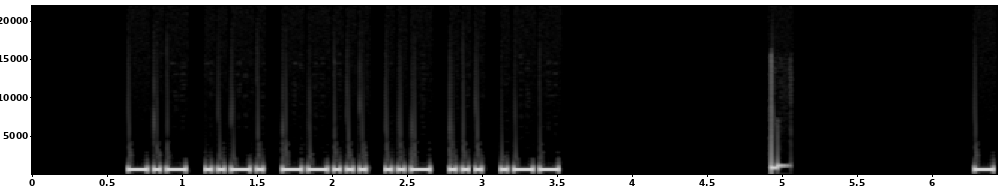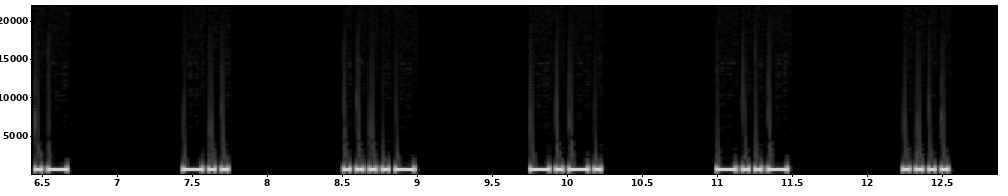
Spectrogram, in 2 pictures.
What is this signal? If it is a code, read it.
Morse code, heard as a keyed tone, about 28 wpm, spaced as for 14 wpm, 700 Hz. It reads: KF7USW KD4CXH
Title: USA Call Signs - 6 Characters - 6x Character Spacing - 28wpm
